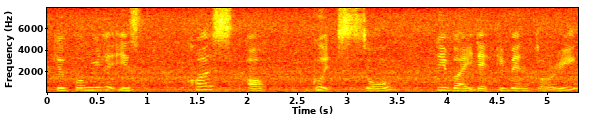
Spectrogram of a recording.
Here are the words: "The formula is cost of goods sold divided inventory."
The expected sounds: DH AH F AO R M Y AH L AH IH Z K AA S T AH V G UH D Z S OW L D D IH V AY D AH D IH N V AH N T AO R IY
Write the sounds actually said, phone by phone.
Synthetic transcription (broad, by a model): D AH F AO M Y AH L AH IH S K AA S T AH F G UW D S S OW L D D IH V AY D AH D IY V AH N T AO R IY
